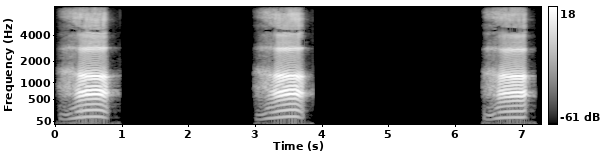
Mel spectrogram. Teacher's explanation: ہا اور ہا کی آواز میں فرق۔ ہا کی آواز حلق سے بغیر رگڑ کھائے نکلتی ہے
